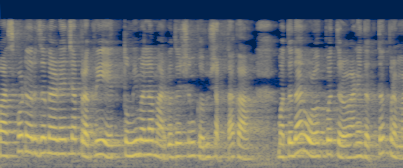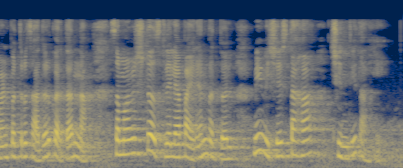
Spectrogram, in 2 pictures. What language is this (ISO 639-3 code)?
mar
